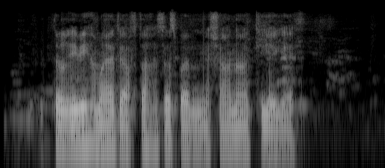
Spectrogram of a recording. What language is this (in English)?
Urdu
